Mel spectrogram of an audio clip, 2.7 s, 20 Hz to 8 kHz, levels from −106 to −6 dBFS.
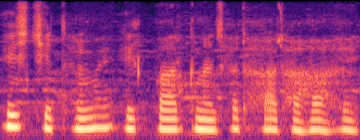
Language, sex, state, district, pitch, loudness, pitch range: Hindi, female, Madhya Pradesh, Bhopal, 180 Hz, -18 LUFS, 170-190 Hz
